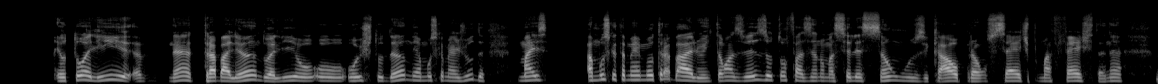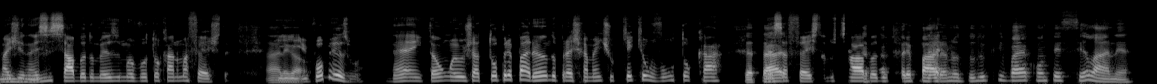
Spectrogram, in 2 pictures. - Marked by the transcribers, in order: none
- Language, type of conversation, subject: Portuguese, podcast, Como você percebe que entrou em estado de fluxo enquanto pratica um hobby?
- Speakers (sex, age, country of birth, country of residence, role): male, 25-29, Brazil, Portugal, guest; male, 35-39, Brazil, Portugal, host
